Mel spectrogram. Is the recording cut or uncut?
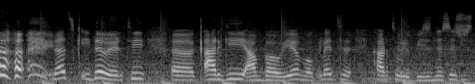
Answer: uncut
